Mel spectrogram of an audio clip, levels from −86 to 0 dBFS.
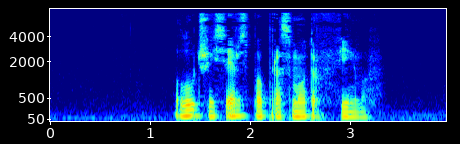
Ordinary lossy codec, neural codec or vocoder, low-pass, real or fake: MP3, 32 kbps; vocoder, 44.1 kHz, 128 mel bands every 512 samples, BigVGAN v2; 7.2 kHz; fake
